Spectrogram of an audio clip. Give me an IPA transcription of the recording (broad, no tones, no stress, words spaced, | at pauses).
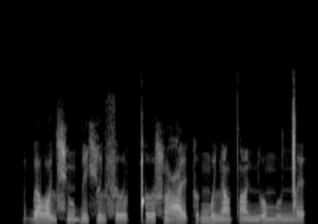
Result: ɓɛlˠolʲɕũɓe çolʲsɤl ǃɤ ɬõʕɛkɤŋ͡mo lʲõltˤõ ɲo muŋ͡ǀɛ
